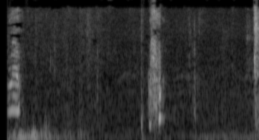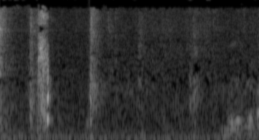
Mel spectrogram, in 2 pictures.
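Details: Dog named Gundu coughing: a short run of about four or five harsh, honking coughs with brief quiet between.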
